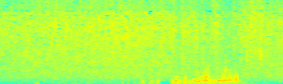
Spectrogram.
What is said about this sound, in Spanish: El paso de la borrasca Nuria dejó una fugaz pero intensísima tromba de agua en A Coruña.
